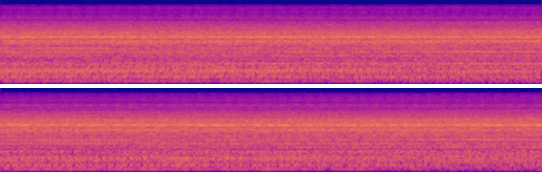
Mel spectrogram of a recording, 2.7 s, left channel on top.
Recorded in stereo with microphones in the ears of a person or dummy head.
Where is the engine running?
30° left (ahead or behind), 1.7 m.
